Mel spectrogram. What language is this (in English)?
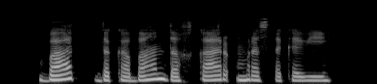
Pashto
